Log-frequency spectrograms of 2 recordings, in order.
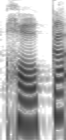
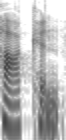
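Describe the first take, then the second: First: The middle consonant is a g sound. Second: The middle consonant is a k sound. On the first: This is the Walser German dialect form. "oder «Haken» für" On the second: This is the standard German form. "für «Haken»"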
